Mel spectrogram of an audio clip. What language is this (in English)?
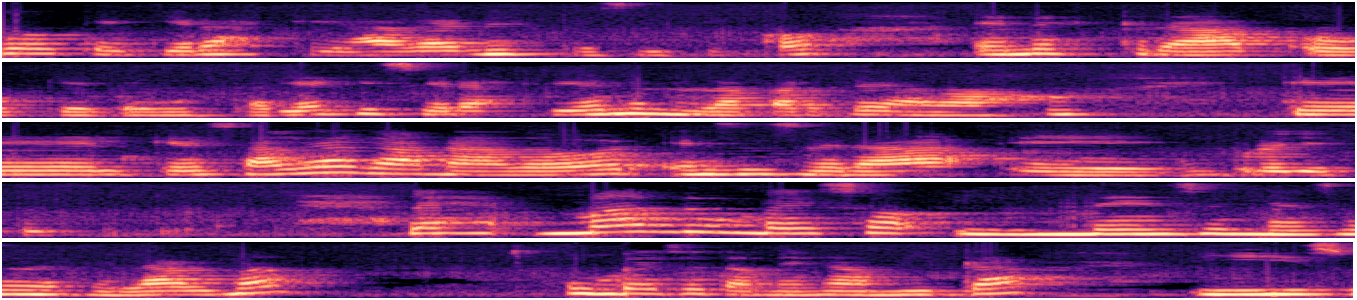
Spanish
